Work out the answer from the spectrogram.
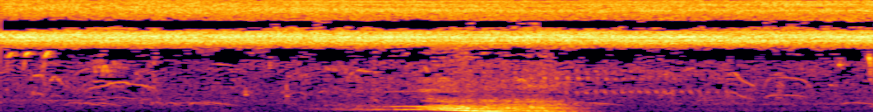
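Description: Wildlife ambience sound effect: a steady high insect-like drone and scattered bird chirps, with one loud animal roar about two seconds in that falls in pitch and lasts about a second.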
